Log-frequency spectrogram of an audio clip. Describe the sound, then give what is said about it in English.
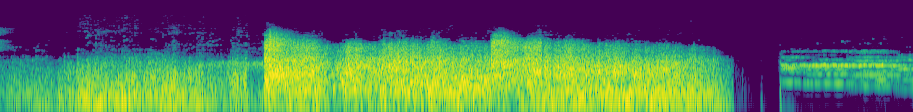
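Rolling thunder from an approaching storm at night rumbles loudly, with two heavy cracks that swell into a long, booming roll before cutting off, followed by a few seconds of soft tonal music. “storm coming up.”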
